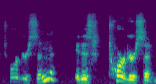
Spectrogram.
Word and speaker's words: Torgersen: It is Torgersen, correct? Oh, correct. All right. I've heard it pronounced a lot of different ways.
